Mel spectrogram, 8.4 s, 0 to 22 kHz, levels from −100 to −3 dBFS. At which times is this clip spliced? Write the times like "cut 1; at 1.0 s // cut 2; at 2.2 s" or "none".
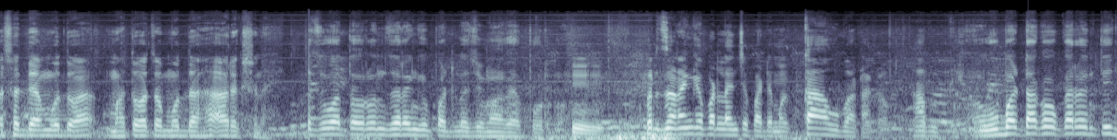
cut 1; at 2.4 s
